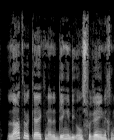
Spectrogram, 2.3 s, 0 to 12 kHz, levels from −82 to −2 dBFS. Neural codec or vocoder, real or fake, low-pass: none; real; 10.8 kHz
